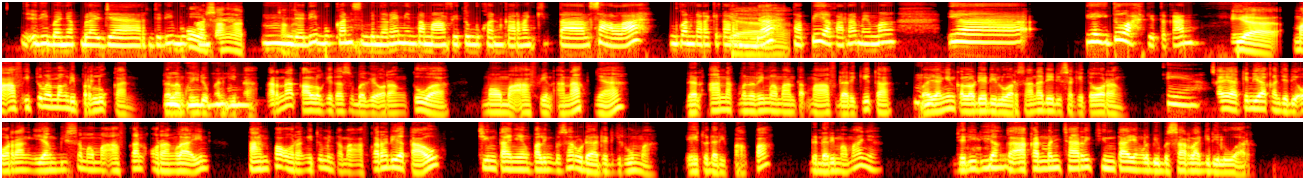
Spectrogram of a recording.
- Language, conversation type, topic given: Indonesian, podcast, Film apa yang paling berpengaruh buat kamu, dan kenapa?
- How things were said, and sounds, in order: none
